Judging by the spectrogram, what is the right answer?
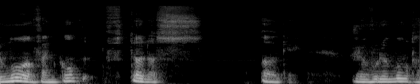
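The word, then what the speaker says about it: φθόνος: Donc ici, le mot, c'est le mot en fin de compte, phtonos. Ok, je vous le montre en fait ici, vous l'avez là. C'est pas tomos, c'est tonos, phtonos. Ok, voilà comment ça se prononce.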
